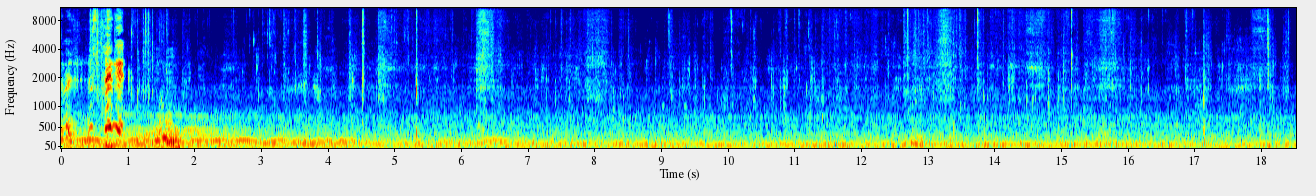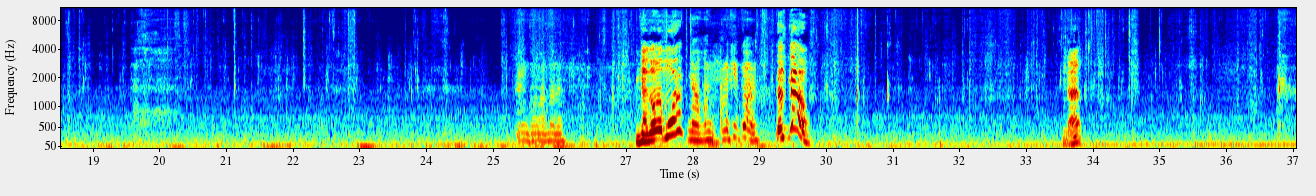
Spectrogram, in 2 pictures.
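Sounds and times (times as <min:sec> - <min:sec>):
low hum: 0:00.0 - 0:29.2
people chewing food: 0:00.0 - 0:37.0.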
